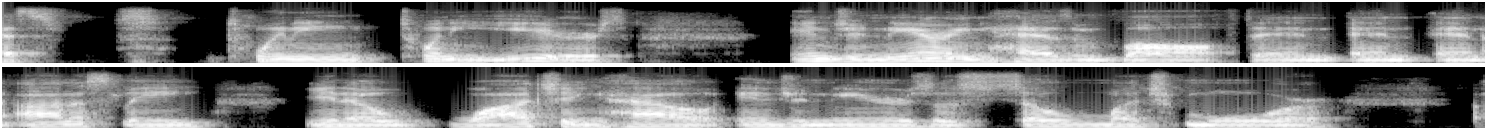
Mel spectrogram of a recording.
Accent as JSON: {"language": "English", "region": "South Florida", "country": "United States", "lives_now": "Pensacola, United States", "said": "I'm from South Florida, so I worked for Miami-Dade Transit"}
